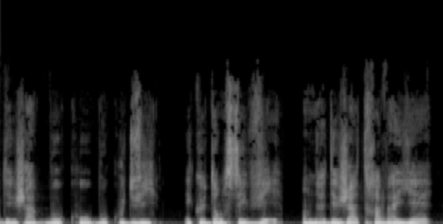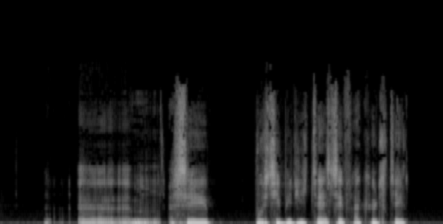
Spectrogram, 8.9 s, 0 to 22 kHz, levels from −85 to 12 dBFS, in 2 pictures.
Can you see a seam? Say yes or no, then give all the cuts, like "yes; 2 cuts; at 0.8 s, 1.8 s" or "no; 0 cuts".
no; 0 cuts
